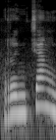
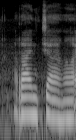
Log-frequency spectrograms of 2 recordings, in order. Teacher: vokal ni yang membezakan dia, sama ada dia E pepet ataupun dia huruf A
